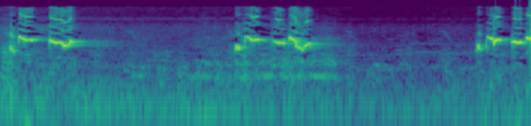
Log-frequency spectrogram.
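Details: Kutilang, the sooty-headed bulbul, in gacor fighter mode: three loud, rich bubbling phrases of rolling, slurred whistles, each about half a second long, separated by short pauses.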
